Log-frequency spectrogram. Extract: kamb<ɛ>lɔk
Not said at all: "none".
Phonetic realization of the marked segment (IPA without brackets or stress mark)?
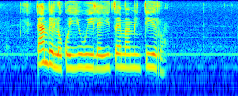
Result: ɛ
